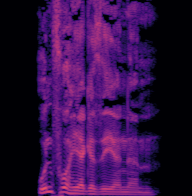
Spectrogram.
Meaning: strong dative masculine/neuter singular of unvorhergesehen
- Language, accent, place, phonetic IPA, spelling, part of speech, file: German, Germany, Berlin, [ˈʊnfoːɐ̯heːɐ̯ɡəˌzeːənəm], unvorhergesehenem, adjective, De-unvorhergesehenem.ogg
